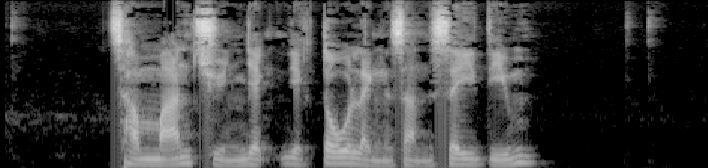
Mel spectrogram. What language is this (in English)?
Cantonese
